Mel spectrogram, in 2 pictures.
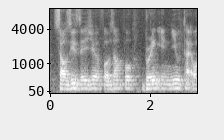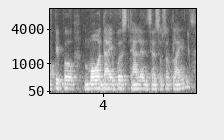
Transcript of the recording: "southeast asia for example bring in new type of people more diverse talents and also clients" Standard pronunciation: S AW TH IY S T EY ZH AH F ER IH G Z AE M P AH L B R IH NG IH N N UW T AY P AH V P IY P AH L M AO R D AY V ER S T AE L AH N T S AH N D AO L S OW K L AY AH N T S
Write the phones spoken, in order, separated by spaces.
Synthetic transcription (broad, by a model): S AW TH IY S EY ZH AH F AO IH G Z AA M P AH L B R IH NG IH N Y UW T AY P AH F P IY P AH L M AO D AY V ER S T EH L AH N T S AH N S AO S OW K L AY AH N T S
